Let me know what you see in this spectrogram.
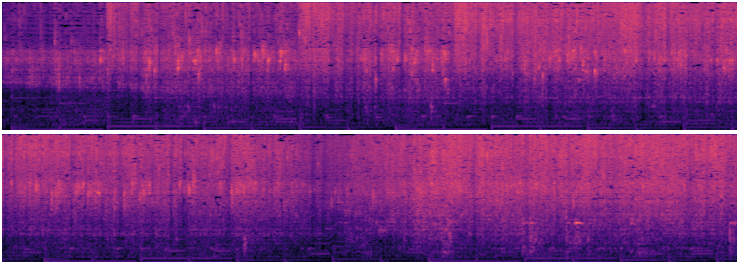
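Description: Pieces of tofu frying in hot oil, being par-fried until half cooked: a dense crackling sizzle that starts suddenly, eases briefly about two-thirds of the way through, then swells again.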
